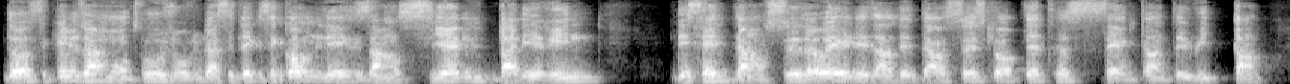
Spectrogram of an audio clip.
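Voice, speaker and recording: A man's voice: mid-range voice, moderate pace. A man giving casual livestream commentary, teasing and mocking as he talks, laughing often and repeating phrases. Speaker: online commentator.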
